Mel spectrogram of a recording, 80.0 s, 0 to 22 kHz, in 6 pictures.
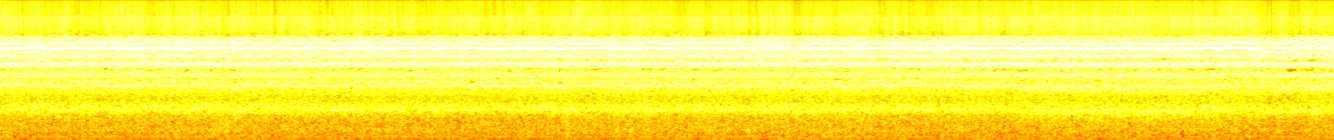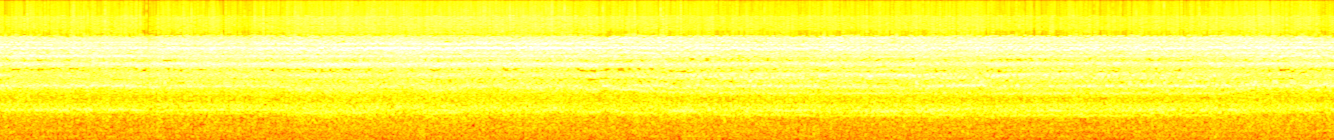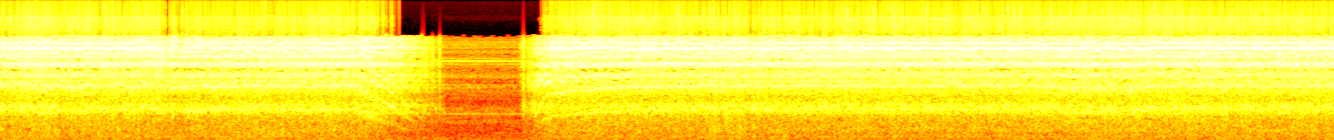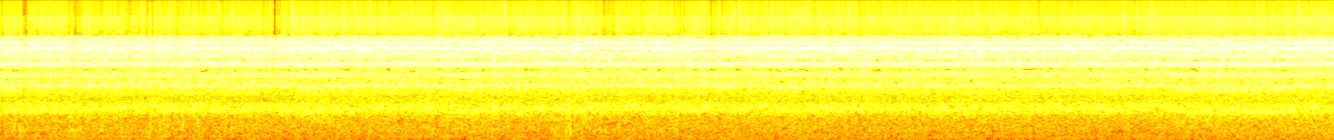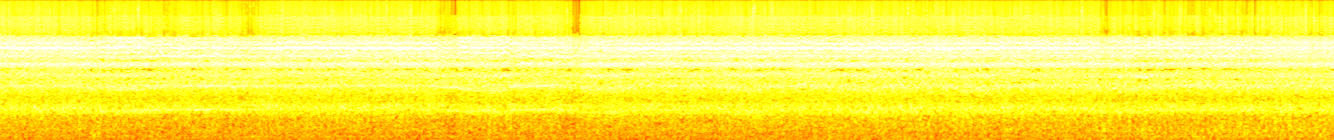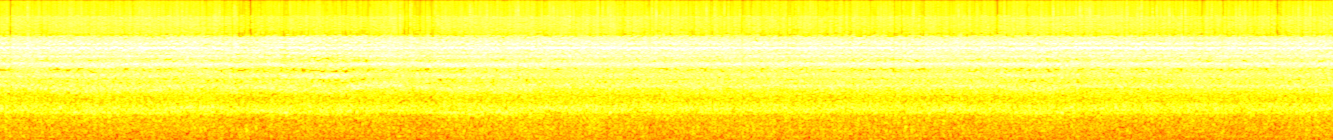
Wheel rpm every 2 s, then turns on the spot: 240, 230, 230, 240, 230, 220, 220, 230, 220, 220, 210, 210, 210, 230, 230, 60, 180, 230, 230, 230, 230, 230, 230, 230, 230, 230, 220, 230, 230, 220, 230, 230, 230, 220, 220, 210, 230, 230, 230, 230.
none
